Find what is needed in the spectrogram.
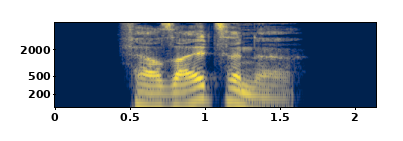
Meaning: inflection of versalzen: 1. strong/mixed nominative/accusative feminine singular 2. strong nominative/accusative plural 3. weak nominative all-gender singular
- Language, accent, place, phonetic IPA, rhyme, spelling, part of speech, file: German, Germany, Berlin, [fɛɐ̯ˈzalt͡sənə], -alt͡sənə, versalzene, adjective, De-versalzene.ogg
